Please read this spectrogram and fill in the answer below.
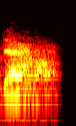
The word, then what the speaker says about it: Daugh: Not really in his name, he's a German, D-A-U-G-H, and I also pronounce it Dow. – Sono nadi mzinarake iyo ndi mu Germany, D-A-U-G-H.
